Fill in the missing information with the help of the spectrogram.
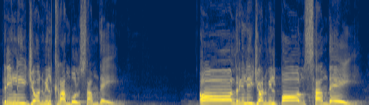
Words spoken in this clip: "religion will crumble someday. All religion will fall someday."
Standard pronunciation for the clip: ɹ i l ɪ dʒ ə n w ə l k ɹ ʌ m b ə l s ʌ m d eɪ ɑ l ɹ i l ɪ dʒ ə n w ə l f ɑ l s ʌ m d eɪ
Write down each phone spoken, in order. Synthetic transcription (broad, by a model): ɹ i l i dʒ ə n w ə l k ɹ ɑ m b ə l s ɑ m d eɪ ɑ l ɹ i l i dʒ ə n w ə l p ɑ l s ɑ m d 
